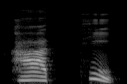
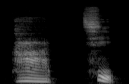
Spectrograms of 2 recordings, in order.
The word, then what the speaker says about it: 같이: 발음하는게 훨씬 쉬운 거예요 실제로 우리가 발음을 해보면 구디 하고 소리를내는 것보다 굳이 하고 소리를내는게 훨씬 편안하거든요 한번 해보세요 가티 가치 다 튀다 닫히다 국외음화가 일어난 현상이 훨씬 더 편안해요 현재 남조선의 경우에는 국의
